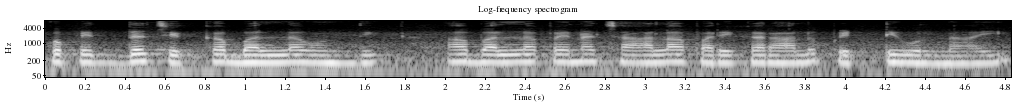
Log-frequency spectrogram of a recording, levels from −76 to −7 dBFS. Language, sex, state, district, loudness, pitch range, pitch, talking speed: Telugu, female, Telangana, Komaram Bheem, -17 LUFS, 165-180 Hz, 175 Hz, 135 wpm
